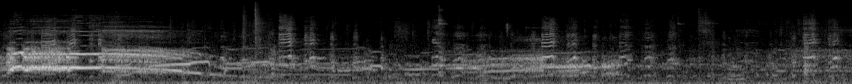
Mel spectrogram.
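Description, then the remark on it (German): A flock of laying hens clucks and murmurs continuously inside a mobile coop towed by tractor across grass pastures between rows of poplars, opening with a louder, drawn-out call before settling into overlapping chatter from many birds. “So klingt das in einem der mobilen Ställe der Legehennen, die mit dem Traktor über die Hühnerweiden gezogen werden, immer dahin, wo frisches Gras gewachsen ist, zwischen den Pappelreihen.”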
